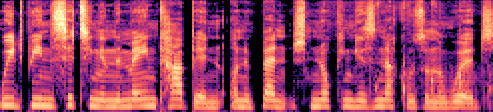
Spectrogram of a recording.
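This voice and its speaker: A woman with a plain, everyday voice, fairly high in pitch, at a moderate pace, on a very clean recording with a silent background. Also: dry, close sound with no echo. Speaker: narrator. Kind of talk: dramatic first-person storytelling narration, audiobook-style. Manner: vivid, expressive, suspenseful pacing; warm, wistful and adventurous.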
